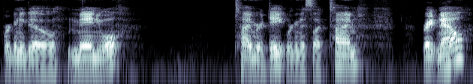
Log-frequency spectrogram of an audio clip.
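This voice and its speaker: A man doing an unscripted product walkthrough, halting as he thinks aloud step by step. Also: medium pitch. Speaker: hobbyist product reviewer. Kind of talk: unscripted unboxing and setup walkthrough.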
